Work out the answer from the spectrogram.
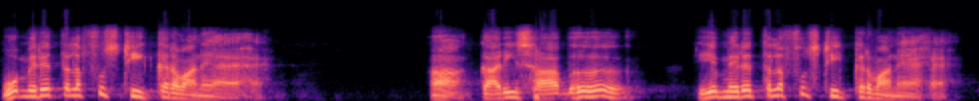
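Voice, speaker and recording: A man's voice: on the high side, sing-song, normal speed, no echo. A man hosting a live-stream debate, ranting in a taunting, mocking and crude way. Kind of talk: combative live-stream rant. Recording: dull lo-fi stream audio.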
